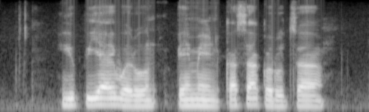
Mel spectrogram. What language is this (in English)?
Marathi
